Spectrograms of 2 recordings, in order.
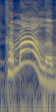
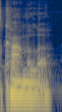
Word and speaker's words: Kamala: day I was like it's Camala right like Lisha like the meaning we put the emphasis on the second syllable I was like it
